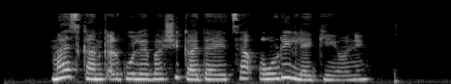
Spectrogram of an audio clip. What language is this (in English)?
Georgian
